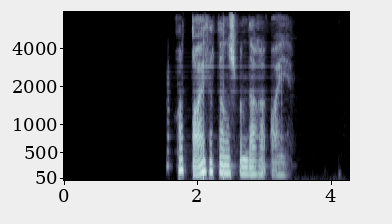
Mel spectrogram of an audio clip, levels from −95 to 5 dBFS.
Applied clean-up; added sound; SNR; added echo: neural mask model DeepFilterNet 3.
